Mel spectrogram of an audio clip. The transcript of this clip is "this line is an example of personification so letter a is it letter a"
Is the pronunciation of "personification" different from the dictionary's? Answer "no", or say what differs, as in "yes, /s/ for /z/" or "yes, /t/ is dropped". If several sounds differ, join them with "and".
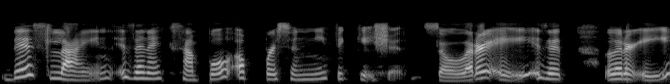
no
